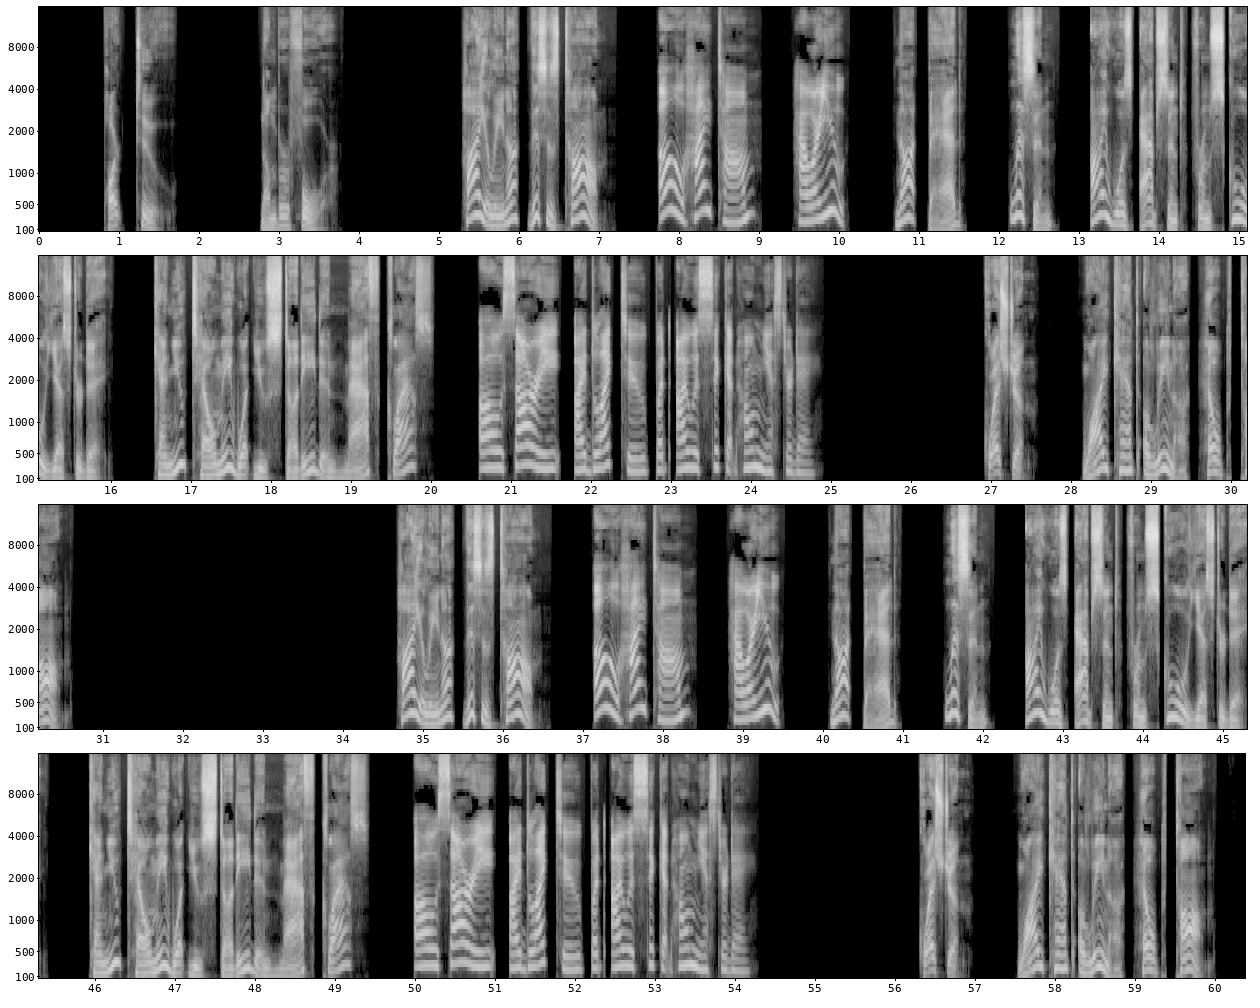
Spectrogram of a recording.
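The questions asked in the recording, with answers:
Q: Why can't Alina help Tom?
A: She was sick at home yesterday too.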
